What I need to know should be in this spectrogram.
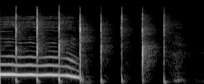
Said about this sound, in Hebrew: בואו נקבל אותה מחיאות כפיים. וואו!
